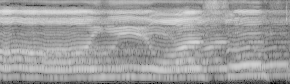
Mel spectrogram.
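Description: A boy reciting the Quran in a melodic chant, one continuous voice holding long notes that waver slowly in pitch.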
